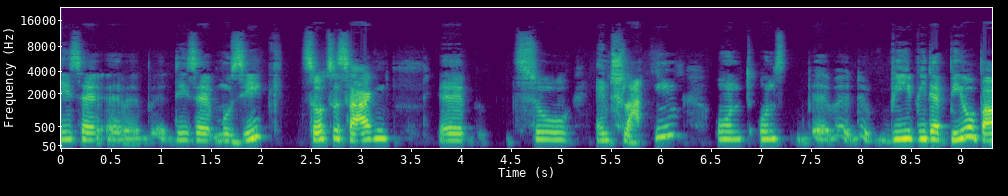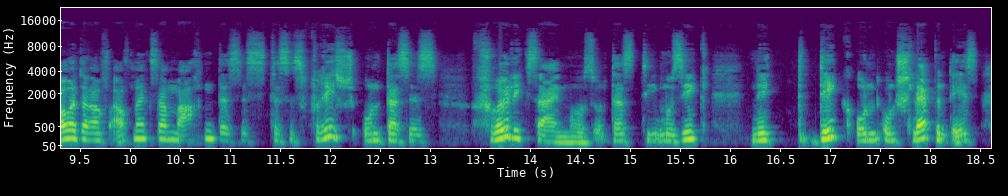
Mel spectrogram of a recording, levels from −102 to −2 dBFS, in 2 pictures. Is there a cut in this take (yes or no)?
no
